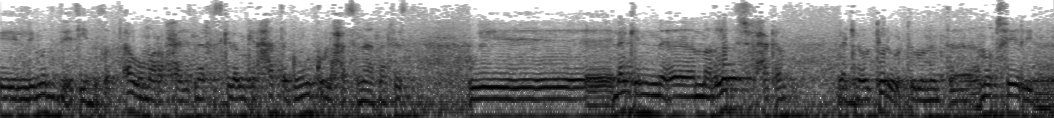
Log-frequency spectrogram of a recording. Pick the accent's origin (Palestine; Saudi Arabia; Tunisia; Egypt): Egypt; ان احنا كمصريين وكشعب طيب وشعب عاطفي سكتنا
